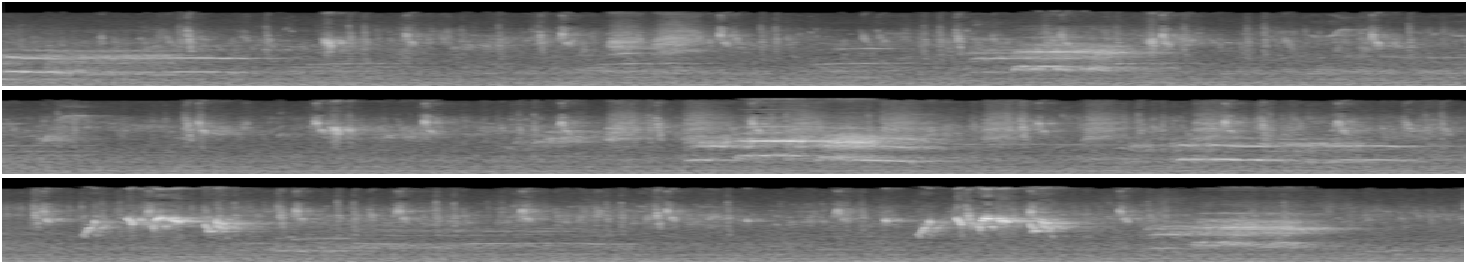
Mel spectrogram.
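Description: Birds chirping on and off throughout, with louder calls lasting about a second every few seconds.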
